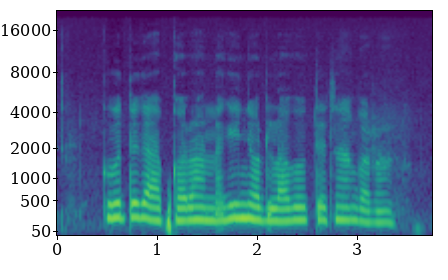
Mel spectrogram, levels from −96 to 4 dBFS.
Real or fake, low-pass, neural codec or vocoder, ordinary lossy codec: fake; 19.8 kHz; vocoder, 44.1 kHz, 128 mel bands every 512 samples, BigVGAN v2; none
